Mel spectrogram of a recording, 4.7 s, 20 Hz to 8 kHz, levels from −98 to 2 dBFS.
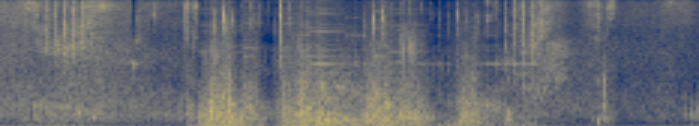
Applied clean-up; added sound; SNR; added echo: neural separator model SepFormer DNS4.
